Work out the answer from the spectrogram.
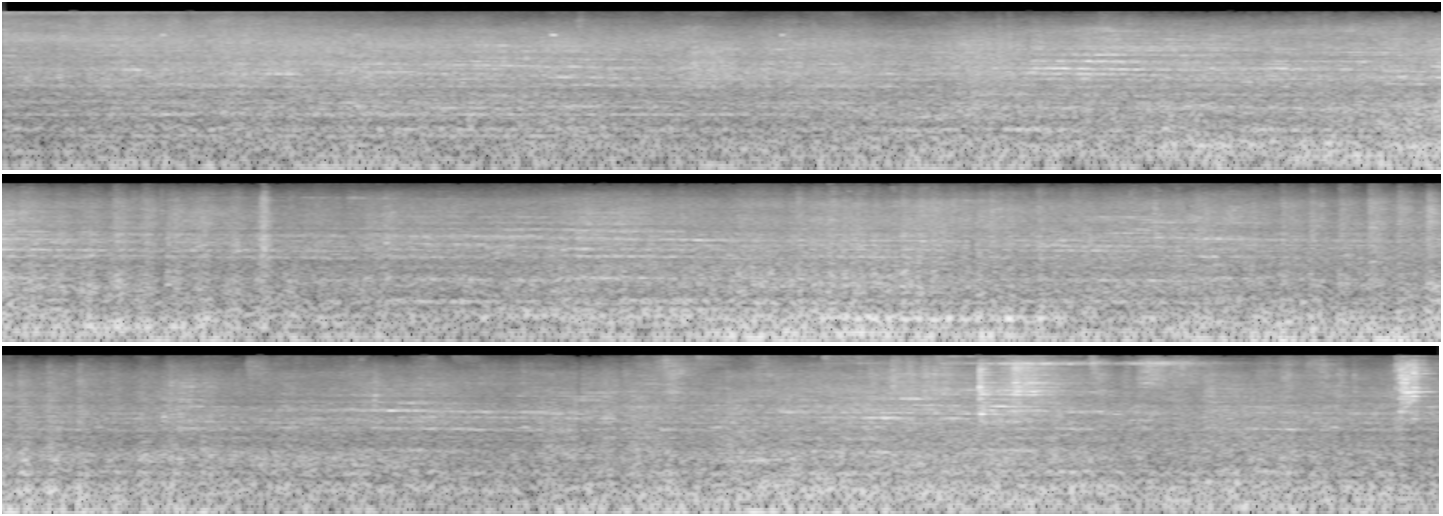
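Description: Freight train of intermodal container cars rolling past, steel wheels clattering over the rails in a steady loud rumble, with faint high-pitched wheel squeal.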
